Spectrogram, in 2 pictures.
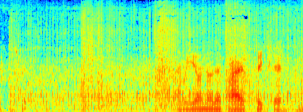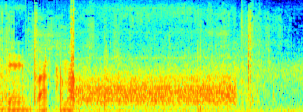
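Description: Skateboard wheels rumble and clatter over cobblestones.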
